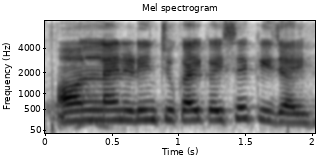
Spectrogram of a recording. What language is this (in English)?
Magahi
